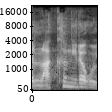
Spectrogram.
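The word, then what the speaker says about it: לָכֵן: 이 그러므로라는 단어는요, 원어는 이제 라큰이라고 읽는데 뜻은 그래서, 그러므로라는 것입니다.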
